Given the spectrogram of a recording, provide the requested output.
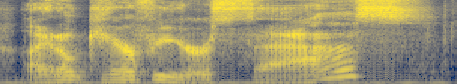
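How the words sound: The voice rises at the end like a question.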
